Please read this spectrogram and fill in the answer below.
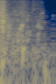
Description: Footsteps Mud; Lara; Playable Tutorial Level

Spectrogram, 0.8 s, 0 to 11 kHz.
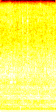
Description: Cleaner Loop; Playable Tutorial Level; TR3

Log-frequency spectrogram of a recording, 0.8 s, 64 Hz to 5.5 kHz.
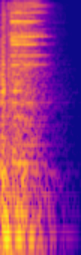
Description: Warrior Landing; Playable Tutorial Level; TR2

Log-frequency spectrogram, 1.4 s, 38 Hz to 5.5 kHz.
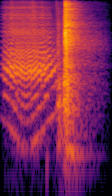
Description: Hand Wheel Creak; Playable Tutorial Level; TR2

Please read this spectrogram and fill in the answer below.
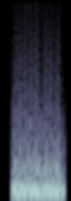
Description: Low Rumble Lower; Playable Tutorial Level

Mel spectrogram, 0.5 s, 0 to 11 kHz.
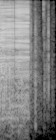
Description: Skel Trap Part 1; Playable Tutorial Level; TR3

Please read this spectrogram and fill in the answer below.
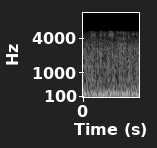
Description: Snowball Roll; Playable Tutorial Level; TR2

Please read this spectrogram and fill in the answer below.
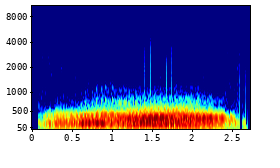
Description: Attack; Swampy

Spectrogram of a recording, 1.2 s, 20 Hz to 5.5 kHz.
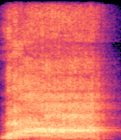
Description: Warrior Growl; Playable Tutorial Level; TR2

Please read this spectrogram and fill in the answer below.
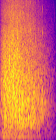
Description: Get out water; Lara; Playable Tutorial Level

